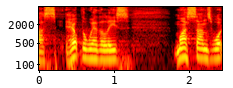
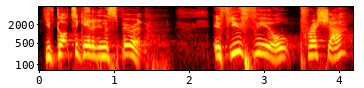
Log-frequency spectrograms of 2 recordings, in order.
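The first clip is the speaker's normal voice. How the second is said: usual speaking voice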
